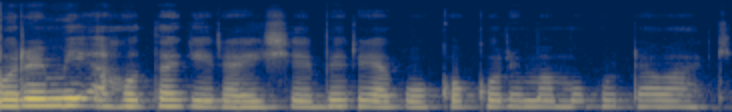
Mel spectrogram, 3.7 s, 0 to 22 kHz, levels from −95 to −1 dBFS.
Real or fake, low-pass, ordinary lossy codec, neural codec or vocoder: fake; 19.8 kHz; none; vocoder, 44.1 kHz, 128 mel bands every 512 samples, BigVGAN v2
